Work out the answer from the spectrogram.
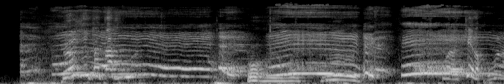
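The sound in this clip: A little girl cries in loud, wailing sobs while her mother comforts her at home in a large family. The long, strained cries break off twice, and a lower adult voice is briefly heard between them.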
